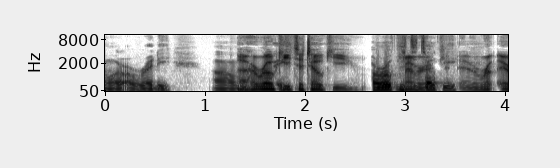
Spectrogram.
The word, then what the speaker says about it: Totoki: the Japanese I forgot his name already, Hiroki Totoki. Hiroki Remember, Totoki. it rhymes.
